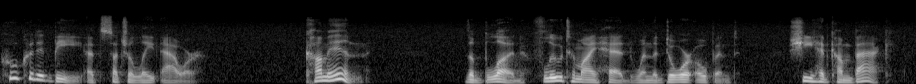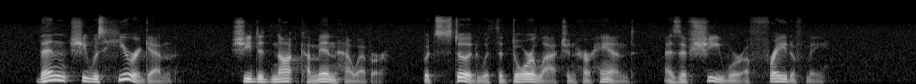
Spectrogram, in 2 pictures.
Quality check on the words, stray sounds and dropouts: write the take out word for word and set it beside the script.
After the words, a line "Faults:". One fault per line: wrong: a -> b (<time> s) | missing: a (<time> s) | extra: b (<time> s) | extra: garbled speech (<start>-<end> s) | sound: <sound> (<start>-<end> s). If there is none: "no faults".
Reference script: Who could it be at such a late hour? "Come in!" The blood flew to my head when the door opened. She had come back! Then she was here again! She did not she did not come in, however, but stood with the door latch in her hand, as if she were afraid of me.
Who could it be at such a late hour? "Come in!" The blood flew to my head when the door opened. She had come back! Then she was here again! She did not come in, however, but stood with the door latch in her hand, as if she were afraid of me.
Faults:
missing: she did not (12.2 s)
